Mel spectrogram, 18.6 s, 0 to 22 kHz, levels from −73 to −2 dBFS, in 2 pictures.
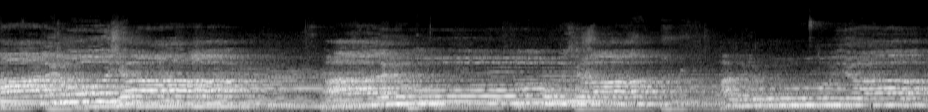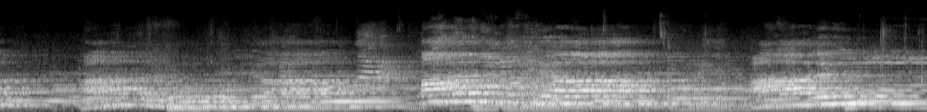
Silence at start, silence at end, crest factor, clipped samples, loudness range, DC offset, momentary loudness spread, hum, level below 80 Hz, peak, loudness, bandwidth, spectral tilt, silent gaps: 0 s; 0 s; 14 dB; under 0.1%; 5 LU; under 0.1%; 10 LU; none; -46 dBFS; 0 dBFS; -15 LUFS; 12 kHz; -6.5 dB/octave; none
